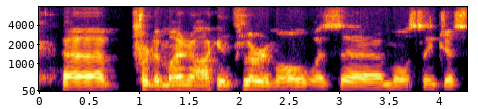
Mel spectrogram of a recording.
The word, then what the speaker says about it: Fleurimont: So you were born in Froidmont, Quebec, Canada. Hope I got the French accent down there. Is that where you kind of first learned to play hockey? Yeah, it's Fleurimont, in to say it right.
